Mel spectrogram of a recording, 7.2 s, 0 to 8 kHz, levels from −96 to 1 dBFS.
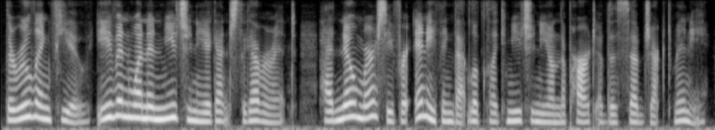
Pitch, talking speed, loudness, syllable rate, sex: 230 Hz, 225 wpm, -17 LUFS, 6.2 syllables/s, female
